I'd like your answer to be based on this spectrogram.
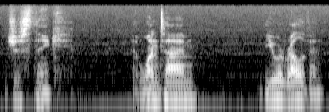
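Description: A man delivering deadpan comedy lines slowly and quietly, with a sardonic edge. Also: on the low side. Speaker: short-video comedian. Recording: loud background noise.

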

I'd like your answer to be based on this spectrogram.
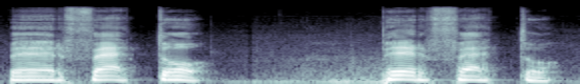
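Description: A man's voice: fairly high pitch, fairly even intonation, drawn-out words, slight background noise. A man hosting a gaming video, commenting casually and thinking aloud to his viewers as he plays. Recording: loud game music behind.

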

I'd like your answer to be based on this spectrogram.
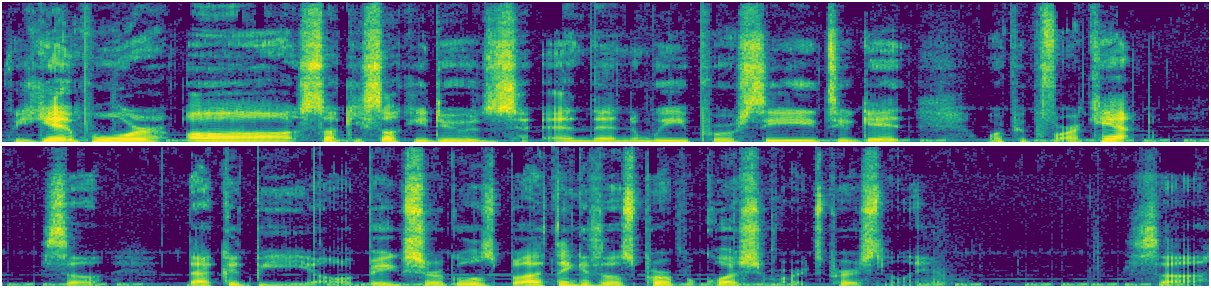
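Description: A man co-hosting a casual let's-play in a rambling, easygoing manner, filling his talk with "like" and "bro". His voice sits at an ordinary middle pitch. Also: normal speed, a little mellow, soft background music. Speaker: game co-host.

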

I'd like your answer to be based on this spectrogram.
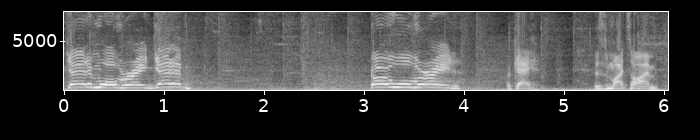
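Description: An Australian gaming YouTuber, a young man with a high, bright, frantic voice, gives excited gameplay commentary full of loud, dramatic, squealing yelps and groans. His pitch swings widely, yet his pace is unhurried, and soft music plays behind him. He is starting to lose his voice.

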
